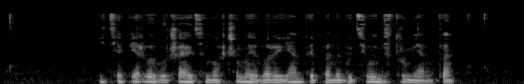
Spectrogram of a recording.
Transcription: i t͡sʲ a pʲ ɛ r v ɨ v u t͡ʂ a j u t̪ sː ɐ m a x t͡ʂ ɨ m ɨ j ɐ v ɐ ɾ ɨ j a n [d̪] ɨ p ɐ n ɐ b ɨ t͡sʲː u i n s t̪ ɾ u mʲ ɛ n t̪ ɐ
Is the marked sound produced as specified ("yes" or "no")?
no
